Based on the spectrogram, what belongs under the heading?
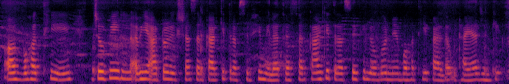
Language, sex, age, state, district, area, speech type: Urdu, female, 18-30, Uttar Pradesh, Lucknow, rural, spontaneous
